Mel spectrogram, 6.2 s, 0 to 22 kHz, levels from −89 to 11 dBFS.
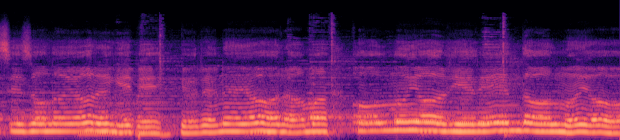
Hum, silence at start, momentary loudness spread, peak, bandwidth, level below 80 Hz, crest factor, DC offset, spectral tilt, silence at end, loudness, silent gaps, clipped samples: none; 0 s; 6 LU; 0 dBFS; 9.6 kHz; -50 dBFS; 10 dB; under 0.1%; -8 dB/octave; 0 s; -12 LUFS; none; under 0.1%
